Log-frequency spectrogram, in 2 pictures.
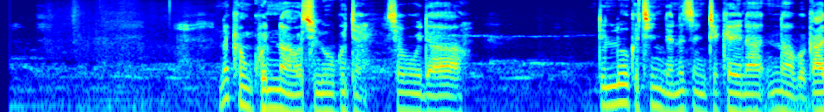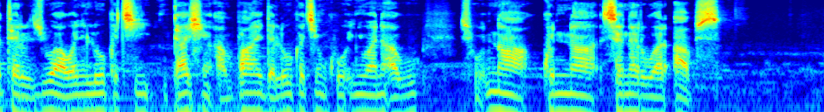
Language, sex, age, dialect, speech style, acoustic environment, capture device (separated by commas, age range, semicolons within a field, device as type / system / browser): Hausa, male, 25-34, Nigeria - Kano, happy; excited, nature; construction, mobile / Linux / Chrome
